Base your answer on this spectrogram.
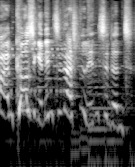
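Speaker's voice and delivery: put-on German accent. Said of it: "my German impression".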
